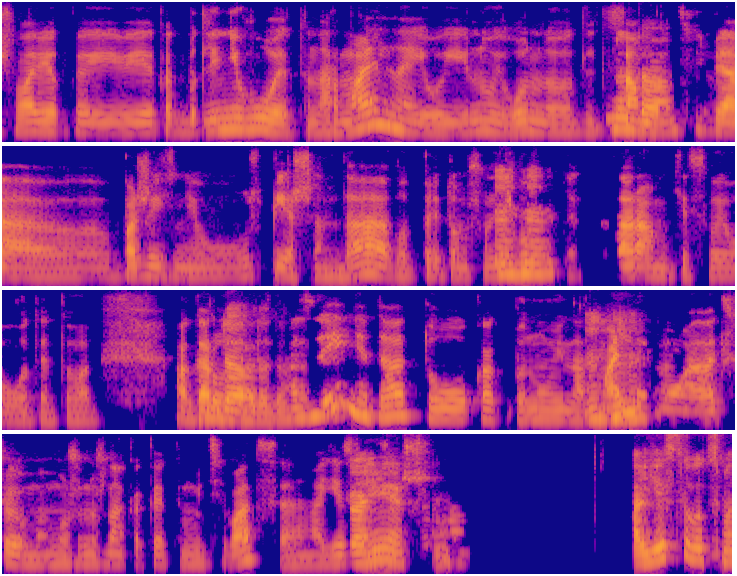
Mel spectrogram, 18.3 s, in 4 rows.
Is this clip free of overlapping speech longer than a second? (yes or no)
yes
